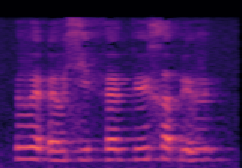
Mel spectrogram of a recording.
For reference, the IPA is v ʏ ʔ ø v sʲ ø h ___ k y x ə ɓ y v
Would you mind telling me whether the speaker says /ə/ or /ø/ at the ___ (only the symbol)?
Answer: ø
